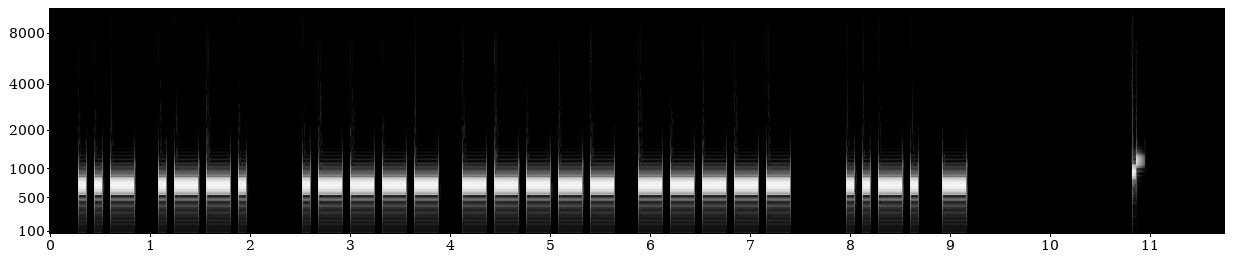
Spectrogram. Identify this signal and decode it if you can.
Morse code, heard as a keyed tone, about 15 wpm, 700 Hz. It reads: UP 100 FT
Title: Practice QSO - Exchange 2 - Info - 15wpm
